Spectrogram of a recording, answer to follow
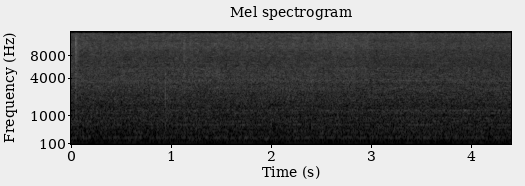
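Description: Steady low hiss of room noise with a faint hum underneath, even throughout. No distinct page rustle or handling sound stands out.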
